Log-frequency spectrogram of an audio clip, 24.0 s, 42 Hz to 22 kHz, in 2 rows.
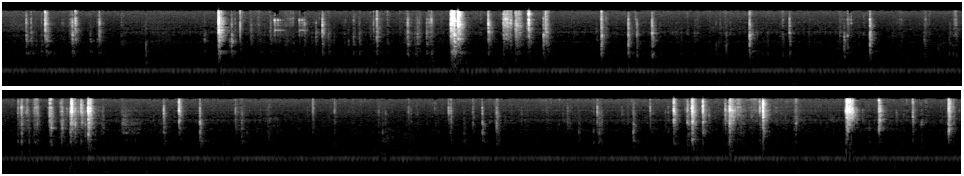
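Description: A No. 2 Phillips screwdriver turns out the mounting bracket screws on an Eaton Series NRX circuit breaker. It makes sparse, irregular small ticks and clicks over a low steady hum, close and quiet.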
